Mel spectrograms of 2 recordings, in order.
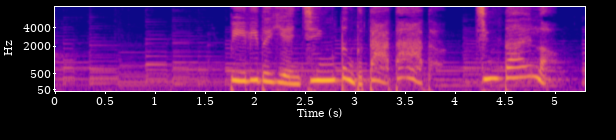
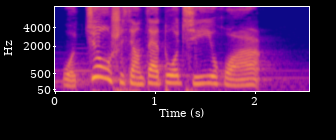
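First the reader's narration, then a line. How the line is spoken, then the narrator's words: Cold. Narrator (Chinese): 比利冷冷地说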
